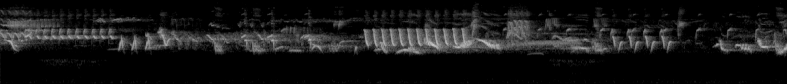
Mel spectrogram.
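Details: Several birds singing on a spring morning at a lake: a pulsed chattering series, a fast buzzy trill, sharp chirps and whistled slurs layered over one another.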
